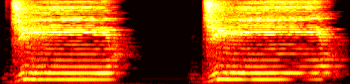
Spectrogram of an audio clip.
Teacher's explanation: زبان کا جڑ جو ہے اوپر کے تالو سے ملائیے، جیم، پوری طاقت کے ساتھ بولیے، بعض لوگ اس کو زا کی آواز میں لے لیتے ہیں تو نہ زا نہ ضاد نہ زا، الگ طریقے سے بالکل جیم جیم۔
